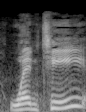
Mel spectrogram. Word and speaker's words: Wente: you see it w-e-n-t-e it's when tea like in venti coffee i got that from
